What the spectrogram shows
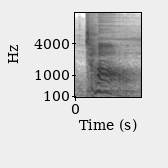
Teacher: When I say ta, I raise my, I raise the tip of my tongue, and it touches the teeth ridge.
